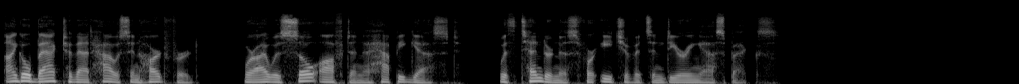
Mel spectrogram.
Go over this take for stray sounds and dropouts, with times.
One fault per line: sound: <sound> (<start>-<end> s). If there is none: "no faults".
no faults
